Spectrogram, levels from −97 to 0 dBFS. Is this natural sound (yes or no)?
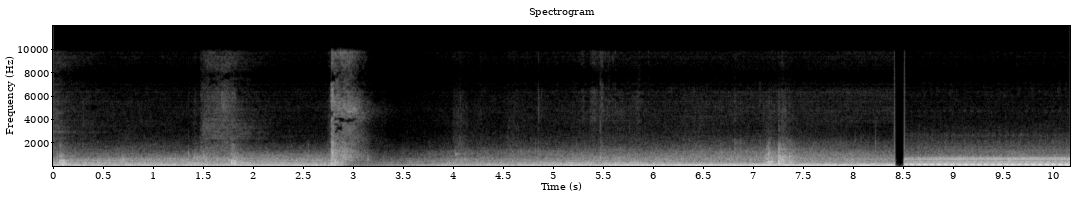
no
